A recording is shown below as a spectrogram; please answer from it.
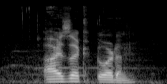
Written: Gordon

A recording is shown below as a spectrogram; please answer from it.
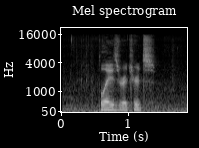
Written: Richartz

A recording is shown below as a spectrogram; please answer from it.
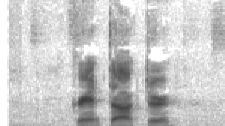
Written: Docter

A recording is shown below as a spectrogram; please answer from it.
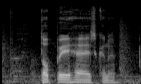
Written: Heiskanen

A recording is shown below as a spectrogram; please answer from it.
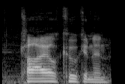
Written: Kukkonen

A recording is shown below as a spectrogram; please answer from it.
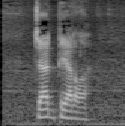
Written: Pietila

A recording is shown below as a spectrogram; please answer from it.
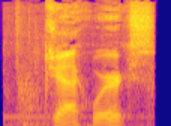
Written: Works

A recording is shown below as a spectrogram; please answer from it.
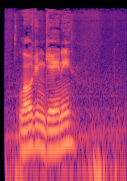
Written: Ganie

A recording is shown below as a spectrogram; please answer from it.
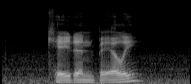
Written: Bailey

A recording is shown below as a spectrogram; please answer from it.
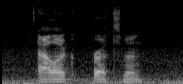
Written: Broetzman

